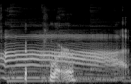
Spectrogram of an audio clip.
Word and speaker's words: Battler: Batora is made up of the characters for fight and person, and it's pronounced Battler.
